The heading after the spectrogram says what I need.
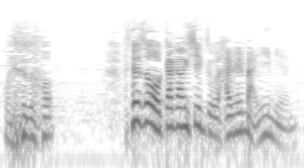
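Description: A man with a Taiwanese Mandarin accent giving a sermon testimony, telling his story with animation and acting out the quotes, shifting between hushed and loud. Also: fairly high pitch, sing-song, quick pace, husky. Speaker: preacher sharing his testimony.

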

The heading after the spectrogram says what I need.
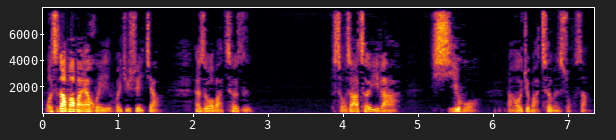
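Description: A man with a Taiwanese Mandarin accent giving a sermon testimony, telling his story with animation and acting out the quotes, shifting between hushed and loud. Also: medium pitch, a little fast, pauses often, a little hiss or hum. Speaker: preacher sharing his testimony.

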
